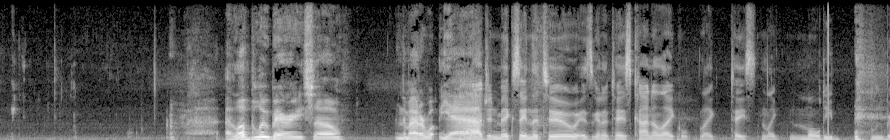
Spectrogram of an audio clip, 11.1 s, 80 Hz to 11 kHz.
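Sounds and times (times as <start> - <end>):
slurp and swallow: 0.0 - 1.8
beer sipping: 0.0 - 2.4
speech: 2.8 - 4.4, 5.0 - 11.1.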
